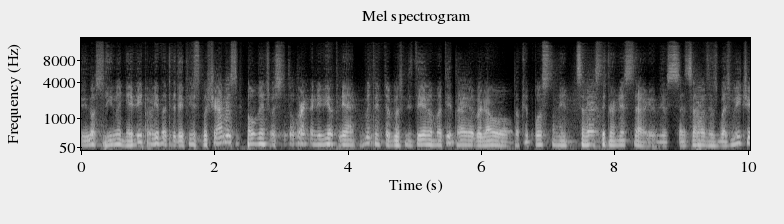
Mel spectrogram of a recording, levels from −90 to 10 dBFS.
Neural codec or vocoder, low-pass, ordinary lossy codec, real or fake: codec, 44.1 kHz, 0.9 kbps, DAC; 14.4 kHz; AAC, 96 kbps; fake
